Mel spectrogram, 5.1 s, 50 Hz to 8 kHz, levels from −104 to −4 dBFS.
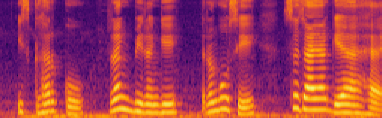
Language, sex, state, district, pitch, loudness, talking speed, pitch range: Hindi, female, Jharkhand, Ranchi, 205 Hz, -17 LUFS, 105 wpm, 160-235 Hz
